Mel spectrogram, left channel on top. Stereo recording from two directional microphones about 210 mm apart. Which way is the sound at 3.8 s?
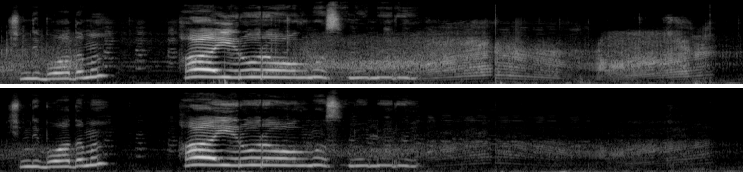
40° left (ahead or behind).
